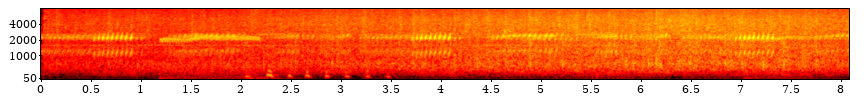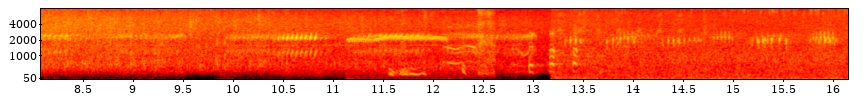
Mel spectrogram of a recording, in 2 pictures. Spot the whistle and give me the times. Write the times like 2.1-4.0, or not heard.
1.1-2.3, 7.2-7.8, 11.1-12.7.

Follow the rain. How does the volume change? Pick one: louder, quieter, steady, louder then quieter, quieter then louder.
louder then quieter.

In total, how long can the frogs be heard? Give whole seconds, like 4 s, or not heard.
16 s.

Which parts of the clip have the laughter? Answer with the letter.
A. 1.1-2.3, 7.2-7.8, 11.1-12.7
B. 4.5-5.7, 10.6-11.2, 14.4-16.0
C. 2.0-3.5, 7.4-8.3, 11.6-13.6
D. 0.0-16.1
C.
